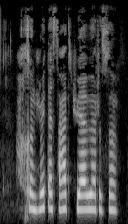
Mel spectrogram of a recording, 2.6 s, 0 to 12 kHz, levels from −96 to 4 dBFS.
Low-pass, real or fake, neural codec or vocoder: 10.8 kHz; real; none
